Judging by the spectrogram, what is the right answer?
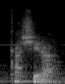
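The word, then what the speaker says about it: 頭: It's written as head in Japanese, but it's pronounced as kashira.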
